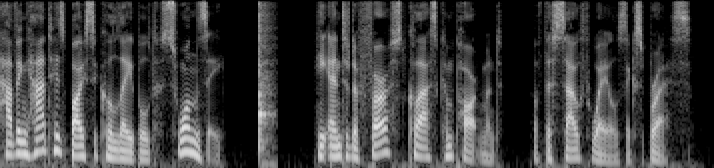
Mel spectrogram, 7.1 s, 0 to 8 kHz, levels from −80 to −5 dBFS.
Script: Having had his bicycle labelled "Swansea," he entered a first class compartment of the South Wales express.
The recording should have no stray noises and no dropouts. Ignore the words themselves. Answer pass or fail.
fail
